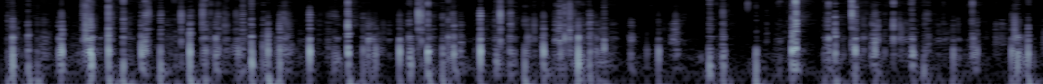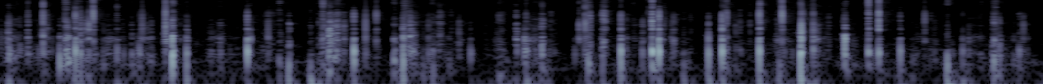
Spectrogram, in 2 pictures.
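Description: Long nails scratch rapidly over the porous top of a pink coarse foam scrub sponge. The result is a dense, continuous run of short crackly, crunchy scratches, mostly in the midrange with little deep bass or bright top.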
